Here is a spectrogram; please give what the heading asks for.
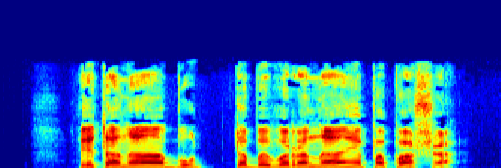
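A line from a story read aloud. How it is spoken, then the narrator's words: Boy shouting. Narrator (Russian): прокричал мальчик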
